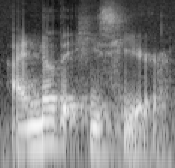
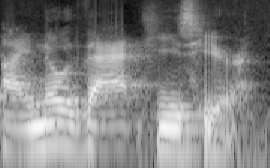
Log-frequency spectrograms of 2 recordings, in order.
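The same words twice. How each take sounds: First: The word 'that' is unstressed and reduced. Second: The word 'that' is stressed and fully pronounced. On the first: The speaker calls it right. "We don't stress this word in this structure" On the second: The speaker calls it wrong. "I don't say"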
